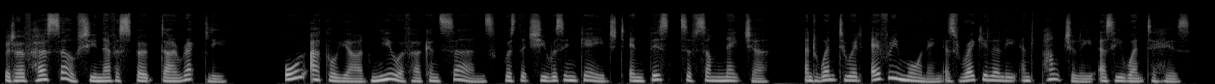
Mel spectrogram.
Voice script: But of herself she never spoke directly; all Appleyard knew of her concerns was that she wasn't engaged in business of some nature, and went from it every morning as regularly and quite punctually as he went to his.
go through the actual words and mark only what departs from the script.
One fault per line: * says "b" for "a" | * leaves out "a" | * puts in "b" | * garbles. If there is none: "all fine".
* says "was" for "wasn't"
* says "to" for "from"
* leaves out "quite"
